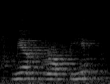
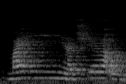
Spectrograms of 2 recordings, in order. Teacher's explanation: Kalau mir rabbihim itu kan gunahnya sudah hilang. Kalau may yasha itu kan gunahnya masih ada.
